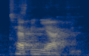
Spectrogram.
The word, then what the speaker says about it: Teppanyaki: Again, Rocky does all of my pronunciations. That one's Teppanyaki.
